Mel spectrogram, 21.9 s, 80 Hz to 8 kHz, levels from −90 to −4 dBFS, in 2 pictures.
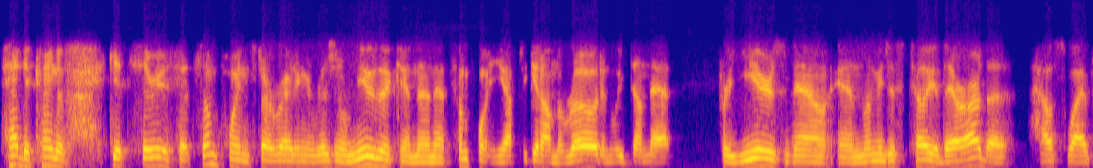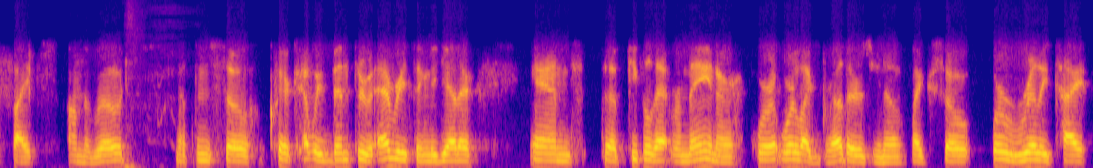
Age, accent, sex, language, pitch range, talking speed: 40-59, American, male, English, 100-120 Hz, 200 wpm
